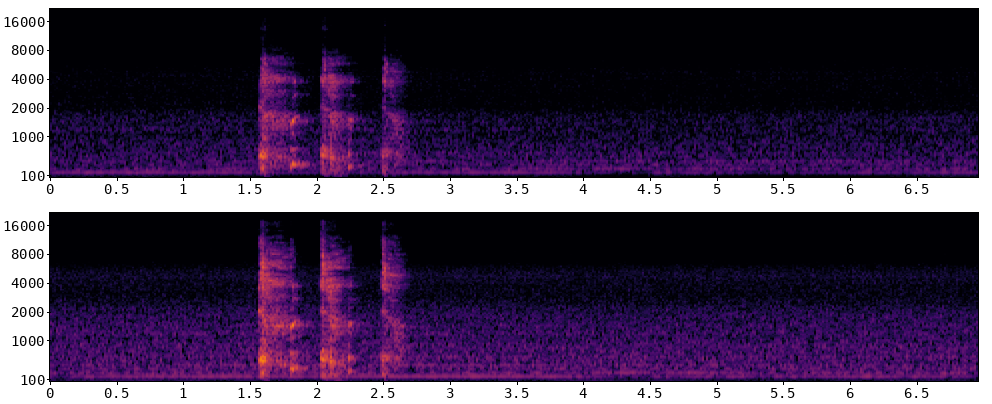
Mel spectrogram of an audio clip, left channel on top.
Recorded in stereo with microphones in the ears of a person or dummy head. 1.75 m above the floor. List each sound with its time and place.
1.6 s a cough: 85° right, 3 m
